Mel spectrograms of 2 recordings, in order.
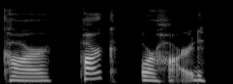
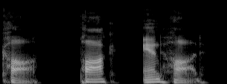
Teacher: >> In contrast, standard British accents are mostly non-rodic. The R sound gets dropped unless it's followed by a vowel. So those same words car, park, hard sound more like ca, pock, and hod.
